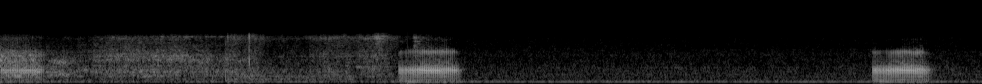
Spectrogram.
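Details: Two short, rough, rattling snorts about five seconds apart from a pug, over steady low room hum; snoring in a flat-faced small dog.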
